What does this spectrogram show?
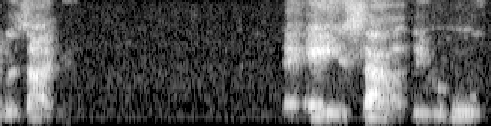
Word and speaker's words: lasagna: Like how the G is silent in the word lasagna.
